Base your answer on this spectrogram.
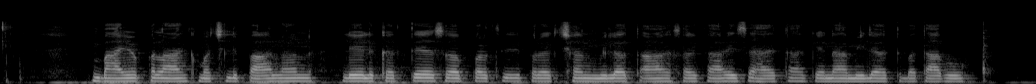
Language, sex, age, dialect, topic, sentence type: Maithili, male, 51-55, Bajjika, agriculture, question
